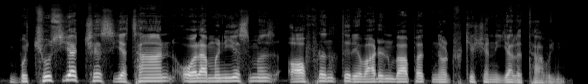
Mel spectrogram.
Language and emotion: Kashmiri, neutral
